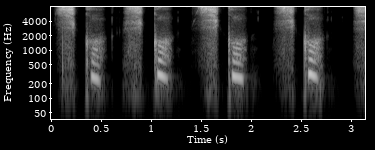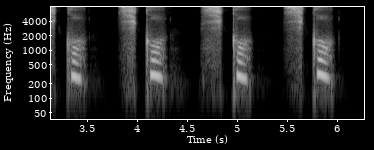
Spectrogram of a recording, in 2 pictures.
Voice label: シコシコオンリー ふつう

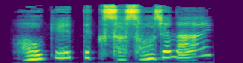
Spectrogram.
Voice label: mob 女子 台詞

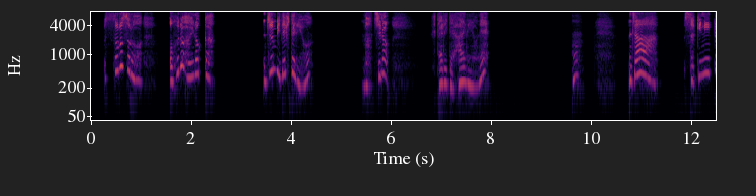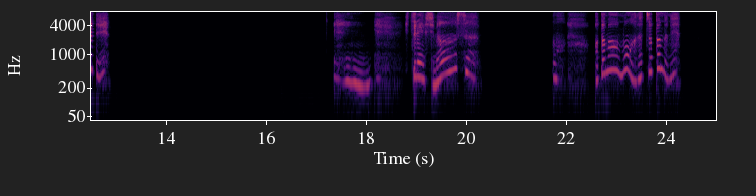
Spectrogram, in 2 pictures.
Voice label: エコー無し

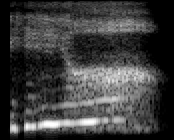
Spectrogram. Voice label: 女の子台詞, ASMR

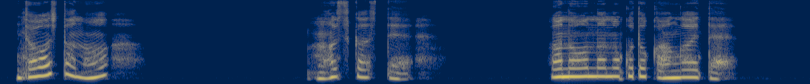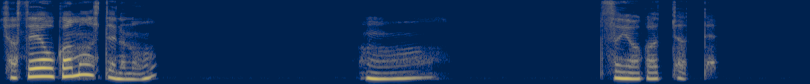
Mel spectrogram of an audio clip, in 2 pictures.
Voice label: 妹 台詞

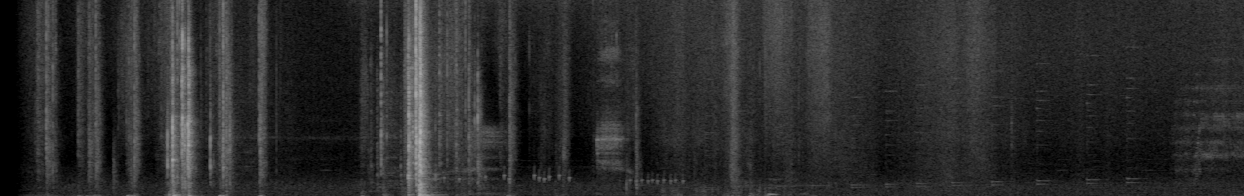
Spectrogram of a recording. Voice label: 添い寝, ASMR; まったり添い寝で夢の中へ♪

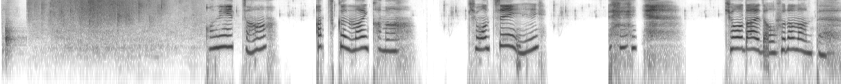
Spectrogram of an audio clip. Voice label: 反響音カット版, ASMR

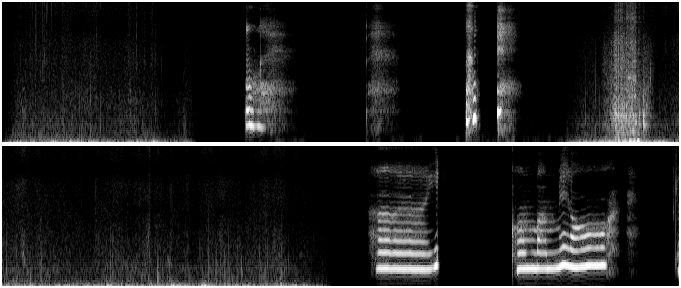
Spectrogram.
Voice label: すやすやでワロタ添い寝ASMR

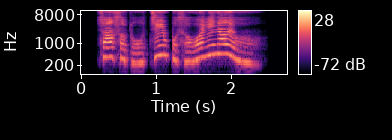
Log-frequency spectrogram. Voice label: 女の子台詞, ASMR

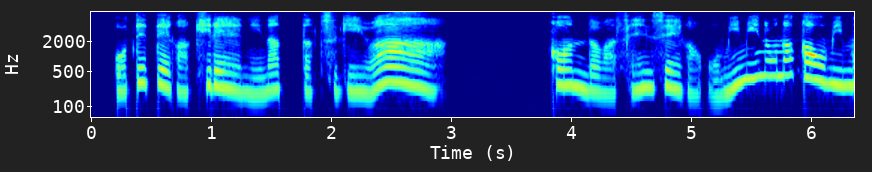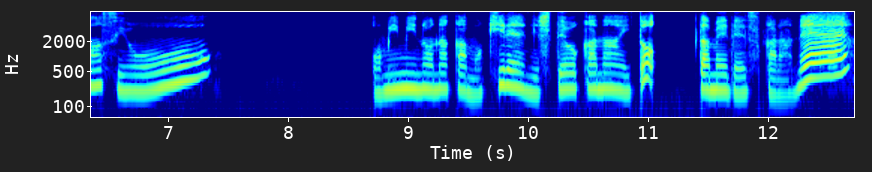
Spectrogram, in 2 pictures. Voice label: お耳もチェックしますよぉ, ASMR

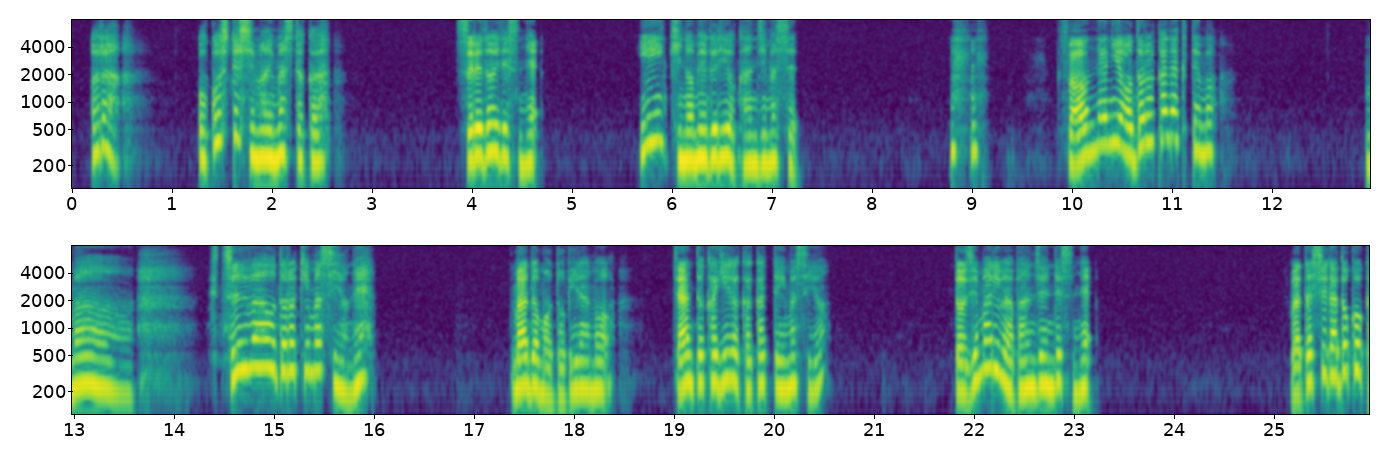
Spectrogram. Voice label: 出会い バイノーラル

